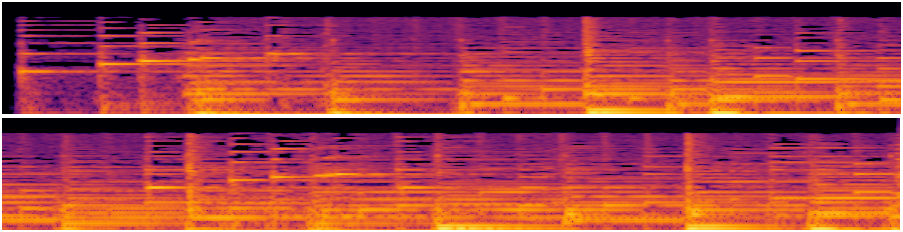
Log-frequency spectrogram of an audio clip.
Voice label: AVÔ, fem; Telemensagens 2017

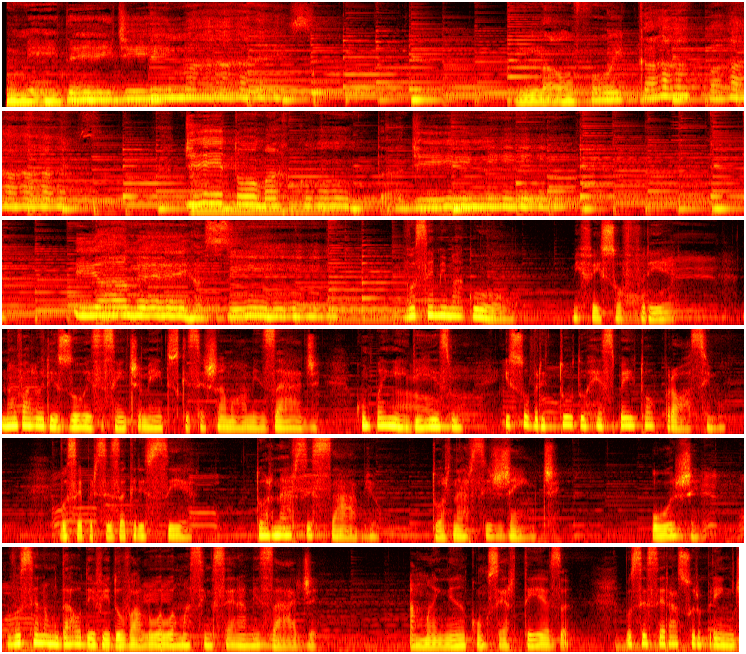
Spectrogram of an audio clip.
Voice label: Telemensagem Dando uma dura, Fem; duBroncas

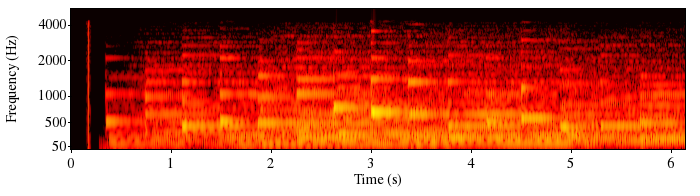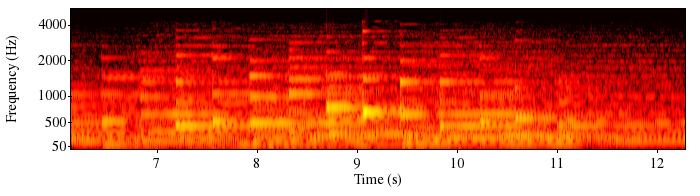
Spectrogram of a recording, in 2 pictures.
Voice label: Para todas as Mãe (adulto) masculino; Dia das Mães; Telemensagens 2017

